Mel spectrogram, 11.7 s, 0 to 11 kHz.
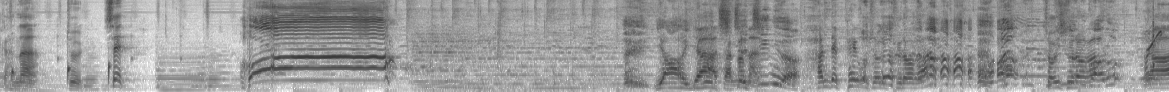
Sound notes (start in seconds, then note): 4.0 shocked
